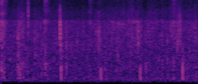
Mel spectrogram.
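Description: Footsteps of people walking on a paved path, about two steps a second.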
